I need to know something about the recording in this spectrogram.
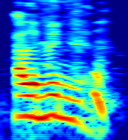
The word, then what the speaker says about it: aluminium: How do you say aluminium? Aluminium. Yeah, right? Aluminum. exactly. And the Americans say aluminum.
